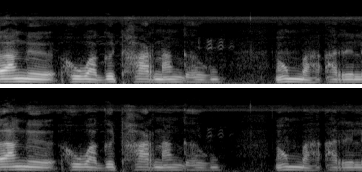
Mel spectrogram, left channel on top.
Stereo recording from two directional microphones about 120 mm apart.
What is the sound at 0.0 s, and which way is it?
A man's voice, 15° right (ahead or behind).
